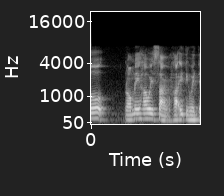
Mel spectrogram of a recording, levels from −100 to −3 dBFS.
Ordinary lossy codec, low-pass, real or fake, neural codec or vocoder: none; 7.2 kHz; real; none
